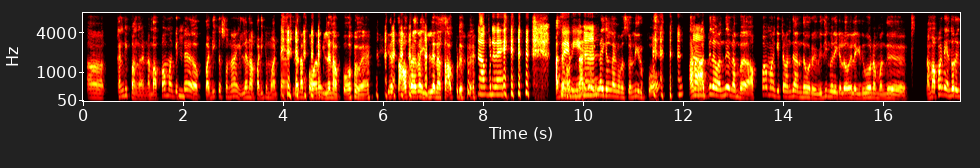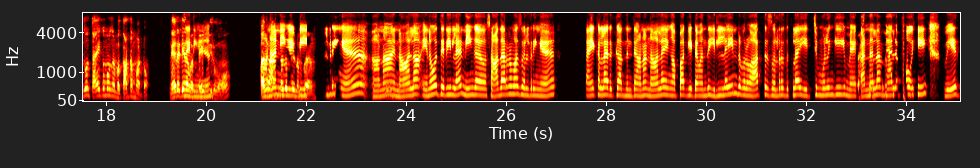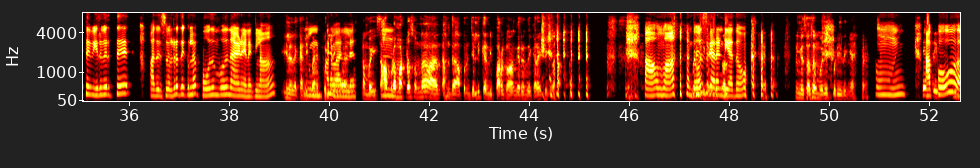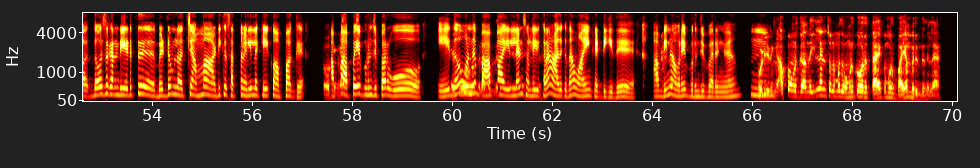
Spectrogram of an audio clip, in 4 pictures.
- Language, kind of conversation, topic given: Tamil, podcast, மற்றவர்களுக்கு “இல்லை” சொல்ல வேண்டிய சூழலில், நீங்கள் அதை எப்படிப் பணிவாகச் சொல்கிறீர்கள்?
- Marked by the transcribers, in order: laugh; laughing while speaking: "இல்ல நான் போவேன். இத சாப்பிடாதன்னா, இல்ல நான் சாப்பிடுவேன்"; laughing while speaking: "சாப்பிடுறேன். சரி, அ"; other background noise; tsk; chuckle; laughing while speaking: "மேல போயி"; laughing while speaking: "அ அந்த அப்பறம் ஜல்லிக்கரண்டி பறக்கும் … சொல்லும் போதே, புரியுதுங்க"; laughing while speaking: "ஆமா, தோச கரண்டி அதுவும்"; unintelligible speech; chuckle; chuckle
